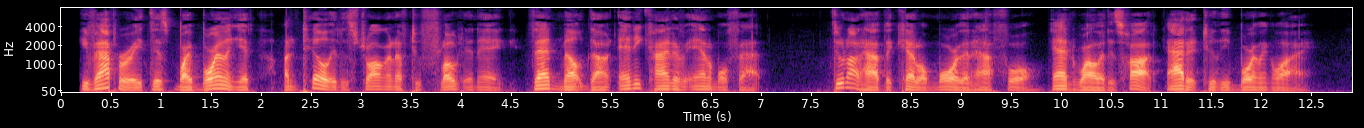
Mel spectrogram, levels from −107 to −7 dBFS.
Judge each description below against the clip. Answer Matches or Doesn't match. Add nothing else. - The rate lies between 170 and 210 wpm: Matches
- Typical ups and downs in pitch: Matches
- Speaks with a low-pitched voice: Matches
